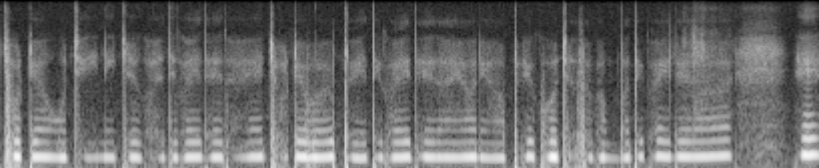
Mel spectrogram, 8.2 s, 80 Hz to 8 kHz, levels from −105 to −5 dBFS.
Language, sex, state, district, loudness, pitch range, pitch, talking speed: Hindi, female, Uttar Pradesh, Jyotiba Phule Nagar, -22 LUFS, 215-225 Hz, 220 Hz, 175 wpm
